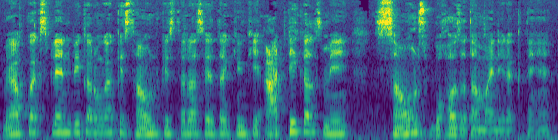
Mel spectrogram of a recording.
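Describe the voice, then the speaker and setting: A man's voice: on the high side, fast, a little hiss or hum. A man teaching English grammar in Hindi, asking questions and answering them himself, with frequent "okay" and "theek hai" as he writes on a board. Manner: writes on a board while he talks. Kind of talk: explanatory online lesson.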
